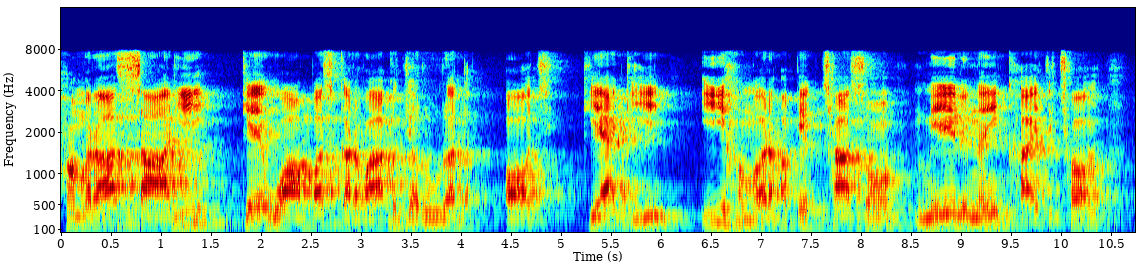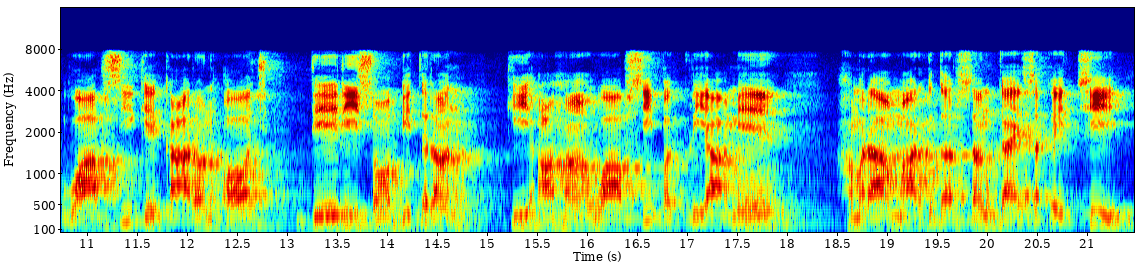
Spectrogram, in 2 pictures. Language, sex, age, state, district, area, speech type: Maithili, male, 45-60, Bihar, Madhubani, rural, read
